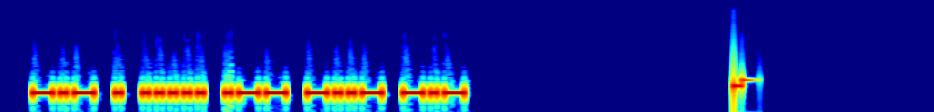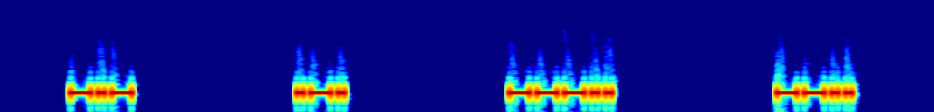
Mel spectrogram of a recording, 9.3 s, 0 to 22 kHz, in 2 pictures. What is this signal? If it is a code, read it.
Morse code, heard as a keyed tone, about 36 wpm, spaced as for 18 wpm, 700 Hz. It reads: KE5WXK KR8Z
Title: USA Call Signs - 6 Characters - 8x Character Spacing - 35wpm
